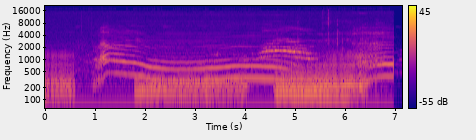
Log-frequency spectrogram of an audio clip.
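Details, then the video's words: Domestic cat giving an angry, growling meow meant to scare off rats, opossums and other cats: long drawn-out wailing meows with rich harmonics, rising then sliding down, broken by a short pause, over a rough low growl and a steady low hum. "Som De Gato Miando Bravo - Ronronando Para Espantar Rato, Gabiru, Saruê e Outros Gatos"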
